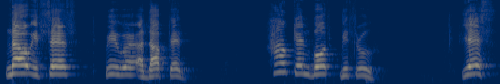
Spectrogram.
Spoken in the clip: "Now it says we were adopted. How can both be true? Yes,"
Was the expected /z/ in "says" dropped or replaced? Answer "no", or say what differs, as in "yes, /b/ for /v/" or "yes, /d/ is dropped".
yes, /s/ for /z/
